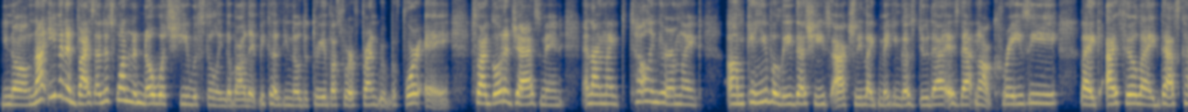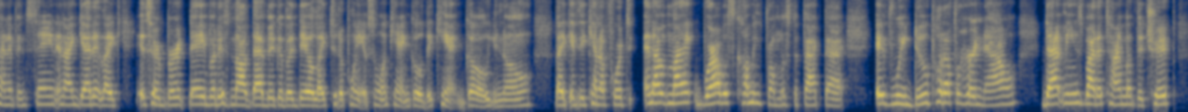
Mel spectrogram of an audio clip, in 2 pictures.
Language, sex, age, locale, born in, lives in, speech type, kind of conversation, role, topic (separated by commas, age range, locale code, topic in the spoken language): English, female, 20-24, en-US, United States, United States, conversation, advice, user, How can I make amends and support my friend after not being there when they needed me?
